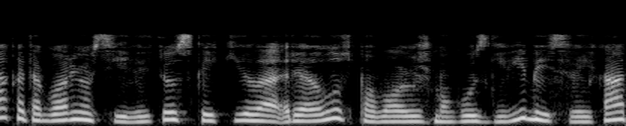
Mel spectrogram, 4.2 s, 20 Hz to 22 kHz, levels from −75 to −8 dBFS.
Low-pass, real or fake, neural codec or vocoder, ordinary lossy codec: 7.2 kHz; fake; codec, 16 kHz, 8 kbps, FreqCodec, smaller model; MP3, 32 kbps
